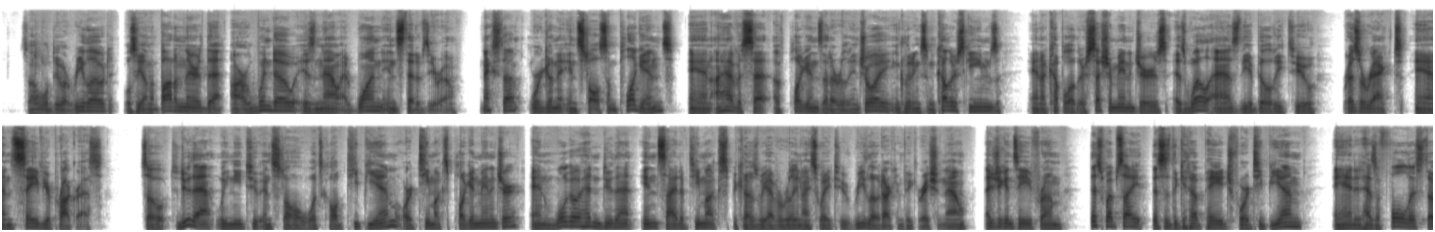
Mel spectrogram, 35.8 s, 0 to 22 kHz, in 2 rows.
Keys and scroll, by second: 0.3 r.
